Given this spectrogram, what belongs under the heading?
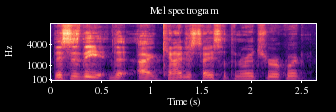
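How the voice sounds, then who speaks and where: A man's voice: medium pitch, fast talker, a bit bright. A man co-hosting a podcast, brainstorming in casual chat, rambling and self-deprecating. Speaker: podcast co-host.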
